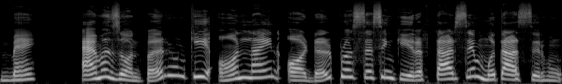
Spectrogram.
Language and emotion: Urdu, surprised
